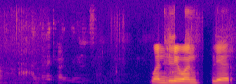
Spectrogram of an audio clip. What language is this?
Marathi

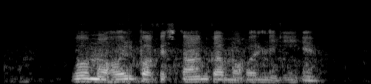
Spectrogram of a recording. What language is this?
Urdu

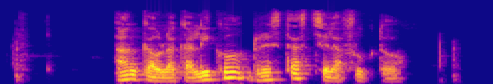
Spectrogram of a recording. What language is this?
Esperanto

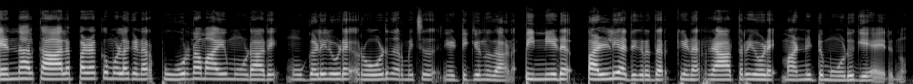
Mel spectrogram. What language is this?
Malayalam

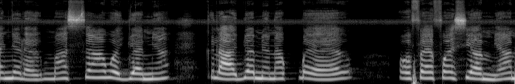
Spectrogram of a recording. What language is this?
Gola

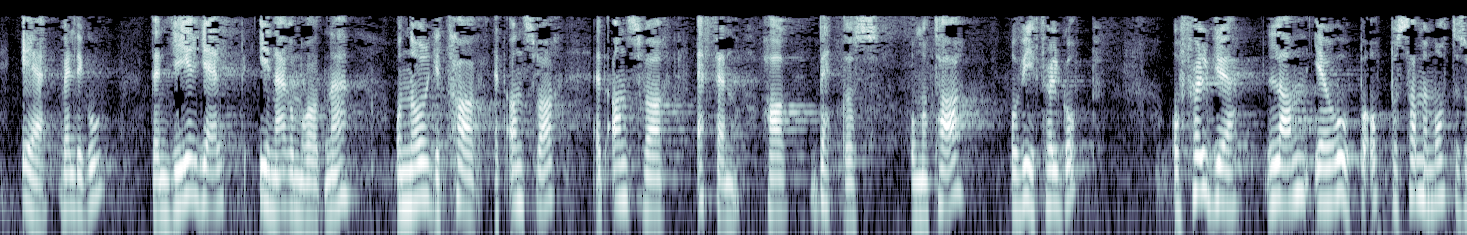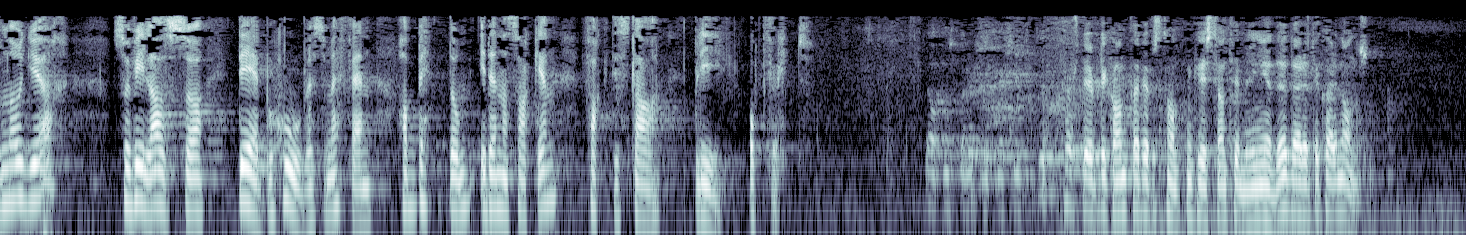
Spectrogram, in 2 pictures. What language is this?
Norwegian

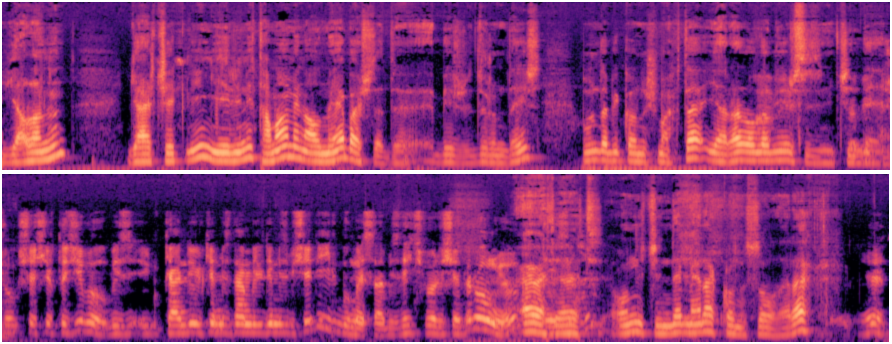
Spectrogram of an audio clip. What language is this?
Turkish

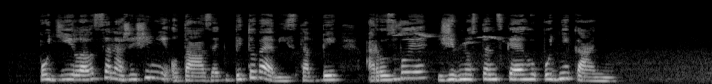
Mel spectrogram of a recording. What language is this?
Czech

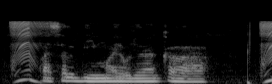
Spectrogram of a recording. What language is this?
Bhojpuri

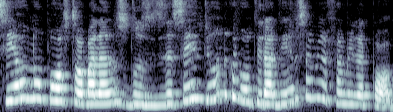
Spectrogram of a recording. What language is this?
Portuguese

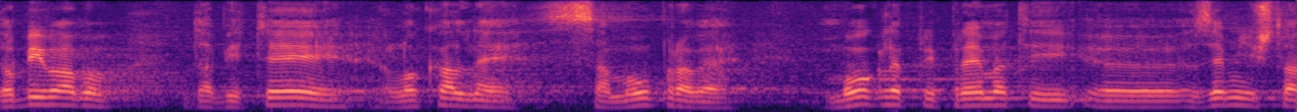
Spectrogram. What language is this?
Croatian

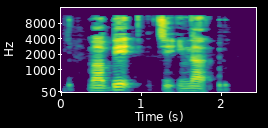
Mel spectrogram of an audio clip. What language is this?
Sakizaya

